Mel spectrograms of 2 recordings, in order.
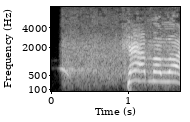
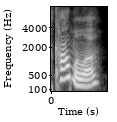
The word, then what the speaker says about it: Kamala: saying her name wrong camela Harris our leader cameela they okay so they're not quite saying it right okay then I'm I'm sure it's it's Kamala but people aren't saying it right isn't it's not on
